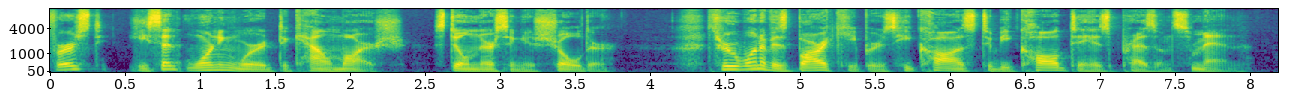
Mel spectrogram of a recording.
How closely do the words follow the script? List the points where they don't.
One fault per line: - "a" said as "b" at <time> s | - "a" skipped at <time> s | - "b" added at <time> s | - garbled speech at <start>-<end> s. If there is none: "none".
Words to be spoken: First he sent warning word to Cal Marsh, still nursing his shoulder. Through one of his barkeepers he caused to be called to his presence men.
none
